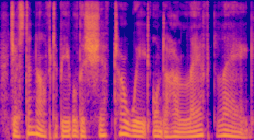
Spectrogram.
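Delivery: ordinary delivery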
